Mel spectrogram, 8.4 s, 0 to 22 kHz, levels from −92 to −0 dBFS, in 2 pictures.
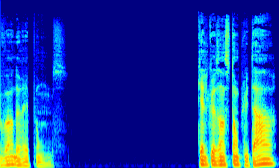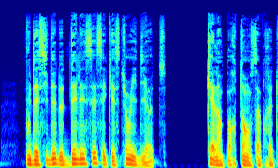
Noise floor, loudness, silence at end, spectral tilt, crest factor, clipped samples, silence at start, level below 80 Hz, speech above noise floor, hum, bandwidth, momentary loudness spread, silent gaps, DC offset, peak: -87 dBFS; -23 LUFS; 0 s; -6 dB/octave; 18 dB; under 0.1%; 0 s; -40 dBFS; 65 dB; none; 16 kHz; 13 LU; none; under 0.1%; -6 dBFS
